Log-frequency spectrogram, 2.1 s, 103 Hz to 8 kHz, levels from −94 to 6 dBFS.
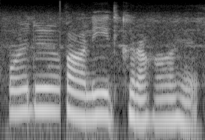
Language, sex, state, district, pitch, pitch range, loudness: Hindi, female, Chhattisgarh, Kabirdham, 220 Hz, 190-245 Hz, -16 LUFS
